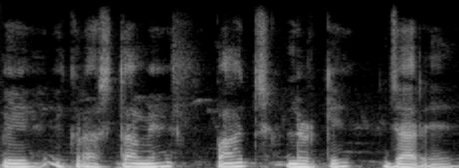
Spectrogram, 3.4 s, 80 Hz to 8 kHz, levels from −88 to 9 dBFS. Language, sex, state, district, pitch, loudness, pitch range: Hindi, male, West Bengal, Alipurduar, 150 Hz, -14 LUFS, 145-165 Hz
